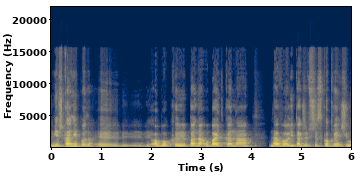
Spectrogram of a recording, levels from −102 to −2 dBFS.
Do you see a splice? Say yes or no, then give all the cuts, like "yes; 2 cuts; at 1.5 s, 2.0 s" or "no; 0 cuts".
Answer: no; 0 cuts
